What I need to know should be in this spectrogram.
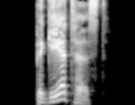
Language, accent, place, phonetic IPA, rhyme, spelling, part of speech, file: German, Germany, Berlin, [bəˈɡeːɐ̯təst], -eːɐ̯təst, begehrtest, verb, De-begehrtest.ogg
- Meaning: inflection of begehren: 1. second-person singular preterite 2. second-person singular subjunctive II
